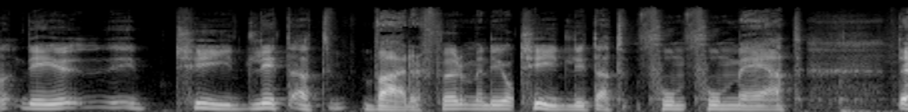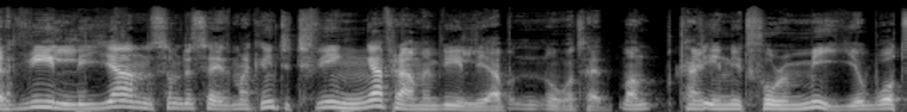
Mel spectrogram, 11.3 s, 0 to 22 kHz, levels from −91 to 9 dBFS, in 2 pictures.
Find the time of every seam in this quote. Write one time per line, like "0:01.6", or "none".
0:02.2
0:03.2
0:04.2
0:05.7
0:08.8
0:09.4
0:10.0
